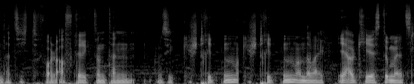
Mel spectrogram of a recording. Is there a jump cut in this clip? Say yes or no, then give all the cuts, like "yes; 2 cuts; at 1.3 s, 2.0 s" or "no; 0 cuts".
yes; 3 cuts; at 1.5 s, 2.4 s, 3.2 s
